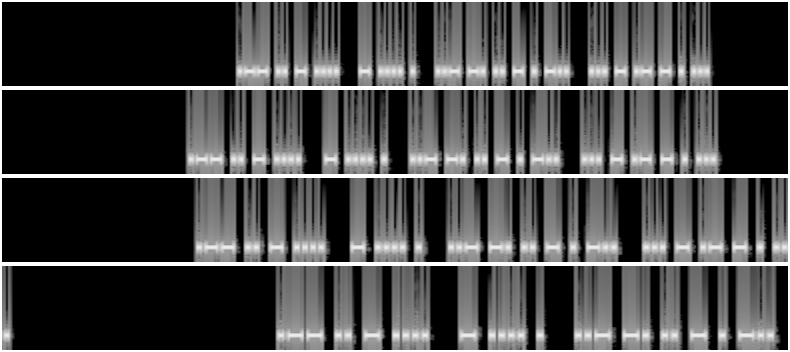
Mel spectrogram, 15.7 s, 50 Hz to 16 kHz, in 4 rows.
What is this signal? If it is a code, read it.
Morse code, heard as a keyed tone, about 64 wpm, 700 Hz. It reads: WITH THE UNITED STATES WITH THE UNITED STATES WITH THE UNITED STATES WITH THE UNITED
